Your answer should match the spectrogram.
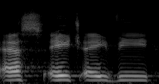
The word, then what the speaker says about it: Shavuot: It's spelled, as it shows on the screen, S-H-A-V-U-O-T, and it's pronounced Shavuot.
